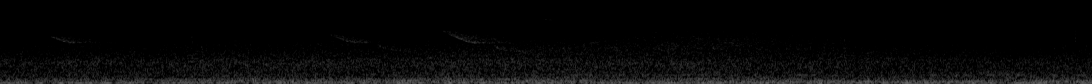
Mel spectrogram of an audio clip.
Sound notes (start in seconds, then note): 0.0 rain sounding; 0.4 birds chirping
